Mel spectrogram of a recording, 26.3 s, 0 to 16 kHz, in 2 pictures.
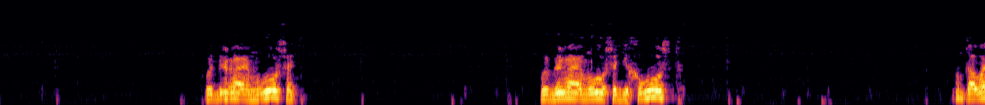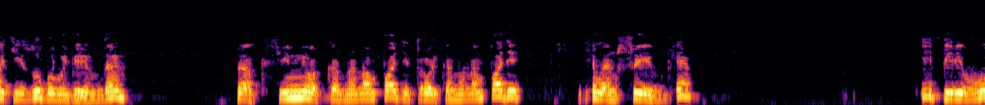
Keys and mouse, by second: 6.3-6.7 shift+middle drag, 7.7 shift+click, 9.3 shift+middle click, 10.1 middle click, 11.1 shift+middle click, 12.4 shift+click, 14.3 middle click, 17.7 KP_7, 18.9 KP_3, 20.1-20.4 shift+middle drag, 22.1 shift+d, 24.4 KP_1.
